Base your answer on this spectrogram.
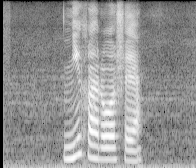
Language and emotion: Russian, neutral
